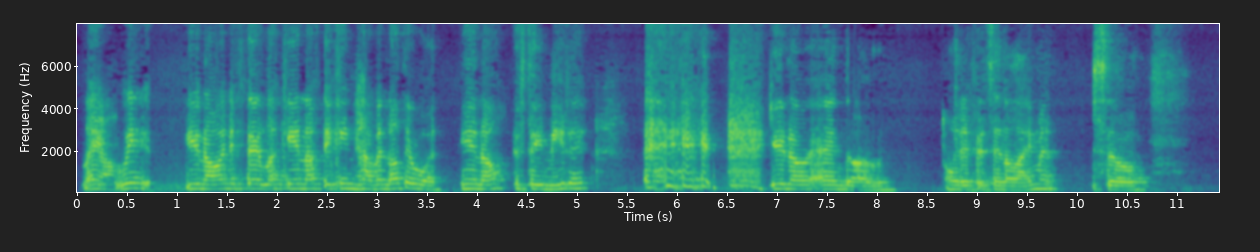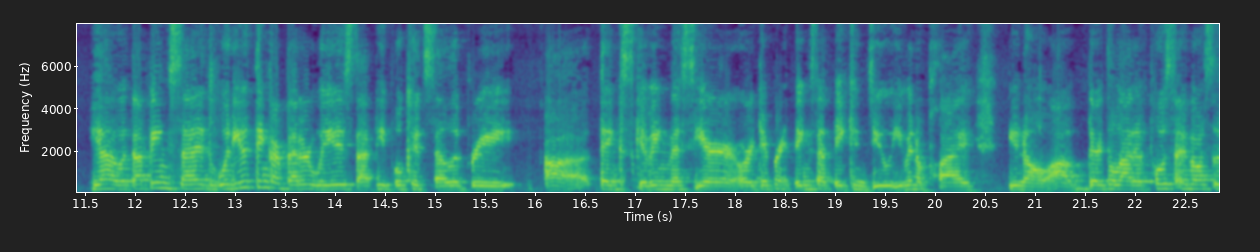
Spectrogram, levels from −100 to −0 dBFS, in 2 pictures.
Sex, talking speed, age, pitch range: female, 180 wpm, 20-39, 185-215 Hz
